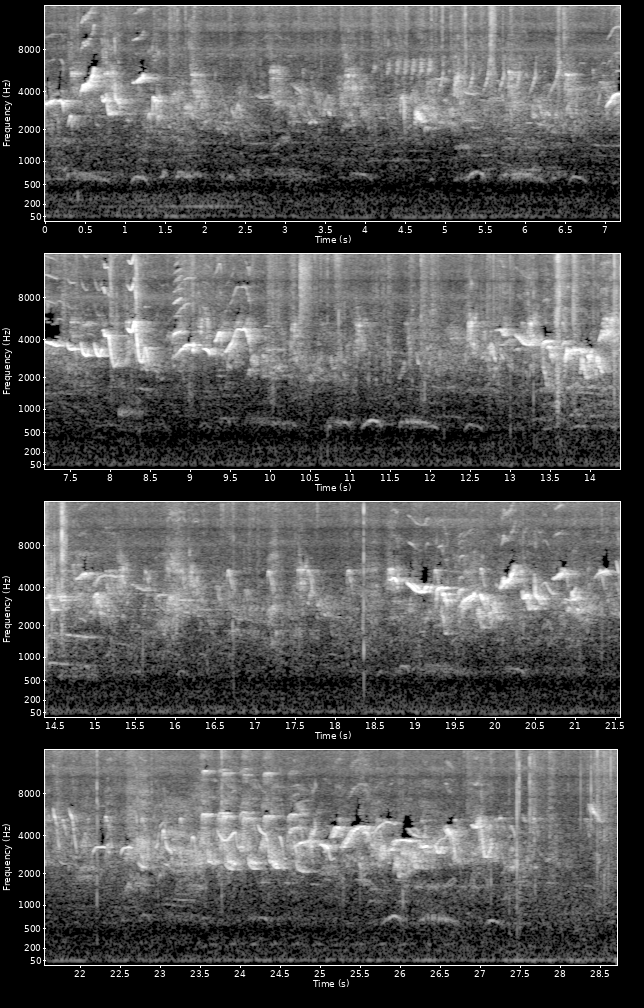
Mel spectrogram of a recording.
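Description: Several birds chirping and calling: bunches of quick, high twittering with fainter, lower short calls beneath, over a faint low rumble.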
